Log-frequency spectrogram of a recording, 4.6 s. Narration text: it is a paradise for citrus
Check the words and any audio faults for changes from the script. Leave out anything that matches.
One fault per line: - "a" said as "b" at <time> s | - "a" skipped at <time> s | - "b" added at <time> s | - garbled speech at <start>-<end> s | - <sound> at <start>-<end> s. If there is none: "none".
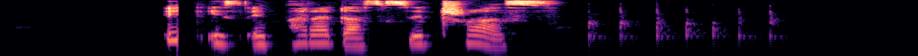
- dropout at 0.9-1.0 s
- "for" skipped at 1.9 s
- thud at 2.9-4.0 s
